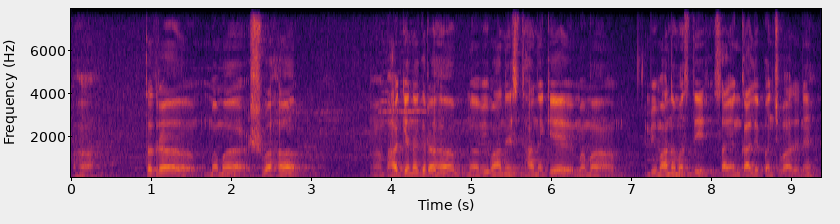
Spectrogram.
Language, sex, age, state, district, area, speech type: Sanskrit, male, 18-30, Madhya Pradesh, Ujjain, urban, spontaneous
